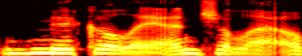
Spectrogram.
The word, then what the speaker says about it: Michelangelo: actually and i think if you have an mfa in dramaturgy perhaps you pronounce it michelangelo but i am from long island so i say michelangelo you know michelangelo he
